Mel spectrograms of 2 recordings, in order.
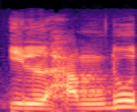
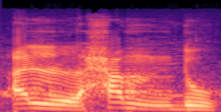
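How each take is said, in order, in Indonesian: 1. Kata ini diawali dengan vokal i. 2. Kata ini diawali dengan vokal a. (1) "Tak bunyi ilhamdu" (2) "bunyi dia alhamdu"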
